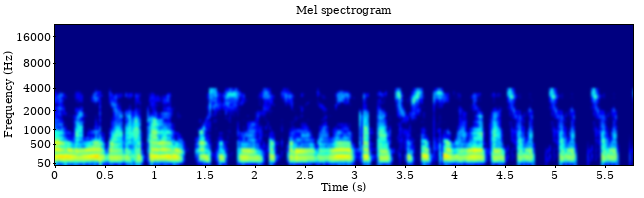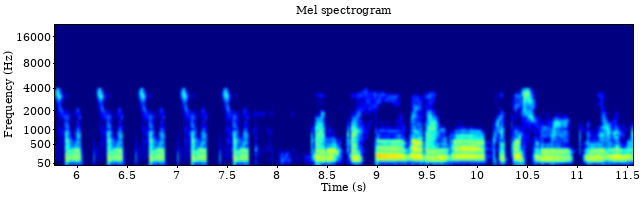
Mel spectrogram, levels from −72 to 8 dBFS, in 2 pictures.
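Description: Speech carried through the AMR narrowband mobile codec for its whole length: nothing above 4 kHz survives, and the voice has the plainly audible buzzy, synthetic edge of a low AMR-NB mode, which fits roughly 7.4 kbps, where too few pulses per subframe model the excitation. Lost AMR speech frames appear at 1.24 to 1.49 s, where the decoder repeats stale pitch and vocal tract settings with falling gain, so the sound smears and fades over about 160 ms, consistent with eight dropped 20 ms frames, before returning rough. Single-frame losses at 8.56 s and 10.42 s give brief dips. From 4.79 to 7.72 s there is a stutter with silent gaps: a 0.29 s fragment plays seven times, each followed by 0.13 s of digital silence, repeating every 0.42 s, likely from a playback or stream stall replaying its last buffer, with the intervening audio lost.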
